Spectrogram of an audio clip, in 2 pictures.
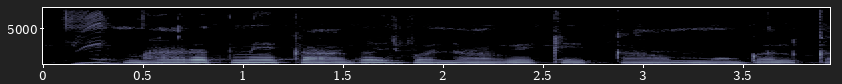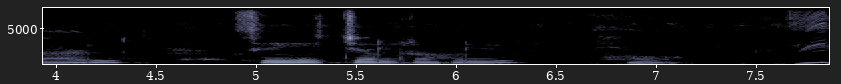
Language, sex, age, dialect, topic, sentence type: Bhojpuri, female, 25-30, Western, agriculture, statement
